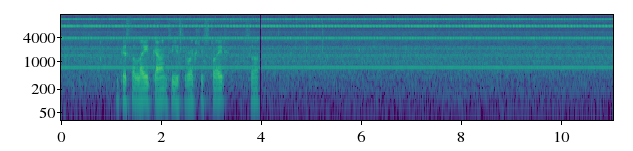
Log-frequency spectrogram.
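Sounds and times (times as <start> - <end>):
lathe high whine: 0.0 - 11.0.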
